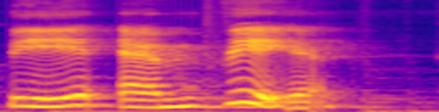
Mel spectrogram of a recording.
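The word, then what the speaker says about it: BMW: be b m and what do we say about that last letter that's right it's pronounced V so we have b m v which is short for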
